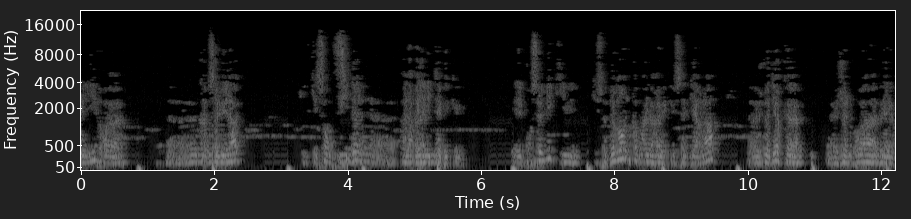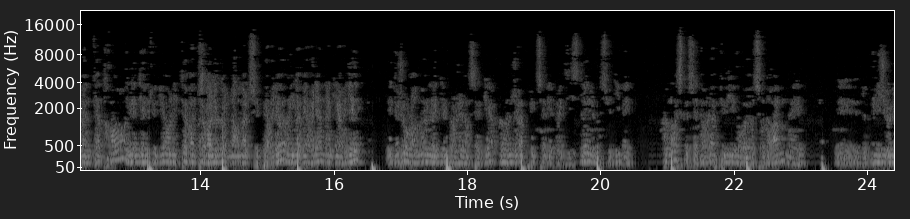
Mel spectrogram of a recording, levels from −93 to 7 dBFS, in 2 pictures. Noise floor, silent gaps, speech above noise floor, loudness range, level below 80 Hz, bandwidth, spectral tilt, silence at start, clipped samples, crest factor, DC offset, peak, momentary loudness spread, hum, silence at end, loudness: -68 dBFS; none; 22 dB; 3 LU; -56 dBFS; 16.5 kHz; -5 dB/octave; 0 s; under 0.1%; 22 dB; under 0.1%; -24 dBFS; 11 LU; none; 0 s; -47 LUFS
